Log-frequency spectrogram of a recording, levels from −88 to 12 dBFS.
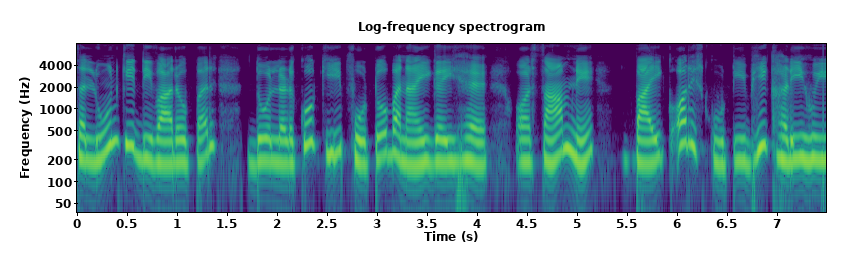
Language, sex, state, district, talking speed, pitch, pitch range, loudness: Hindi, female, Uttar Pradesh, Budaun, 160 wpm, 195 Hz, 185-245 Hz, -14 LUFS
